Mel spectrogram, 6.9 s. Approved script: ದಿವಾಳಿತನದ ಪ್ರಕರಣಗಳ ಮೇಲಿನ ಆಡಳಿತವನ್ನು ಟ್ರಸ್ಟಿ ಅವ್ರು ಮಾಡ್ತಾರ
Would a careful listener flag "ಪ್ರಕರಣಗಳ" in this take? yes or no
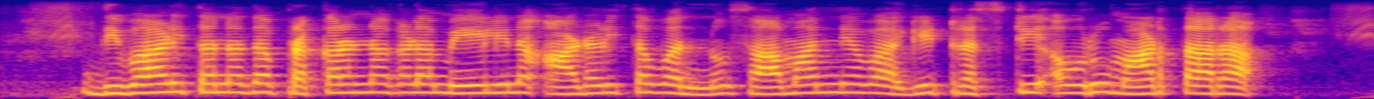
no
